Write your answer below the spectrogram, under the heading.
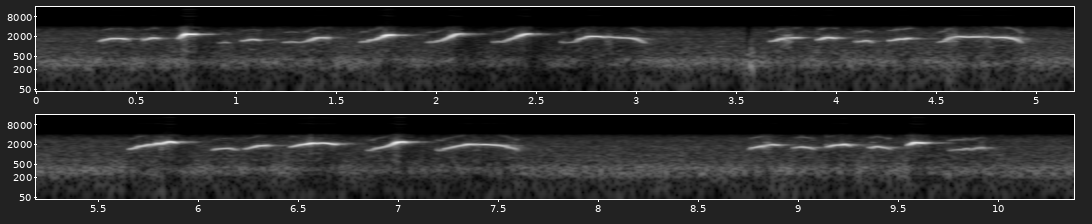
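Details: A pet cockatiel sitting on a pillow on a bed sings bursts of clear, rising and falling whistled notes, pausing between phrases.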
